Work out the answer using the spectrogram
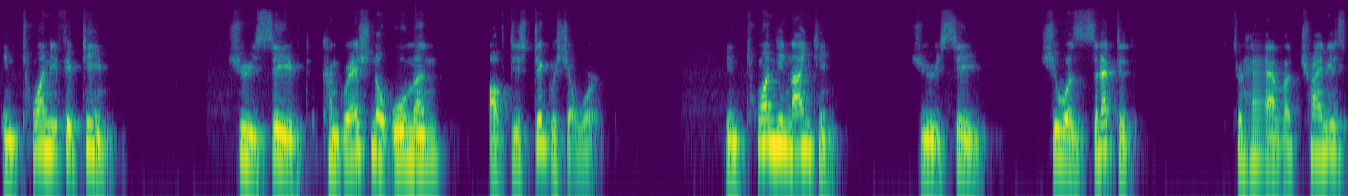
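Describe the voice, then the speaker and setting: A man's voice: on the high side, darkish tone. A man, a former association president, reads a formal introduction of a keynote speaker with occasional hesitant fillers.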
